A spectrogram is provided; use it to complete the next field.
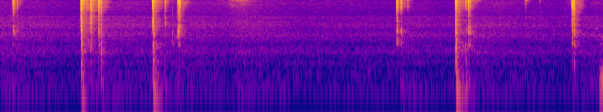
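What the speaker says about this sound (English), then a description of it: "type out this quite long string where first of all I'm going to put the path of the Python" Typing on a computer keyboard at a PC command prompt, entering a long path string: several quick bursts of sharp, close key clicks separated by short pauses, over a faint low hum and no speech.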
